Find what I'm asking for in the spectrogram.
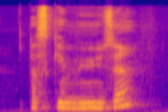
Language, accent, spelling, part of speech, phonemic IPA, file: German, Austria, Gemüse, noun, /ɡəˈmyːzə/, De-at-Gemüse.ogg
- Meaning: 1. vegetable; vegetables (kinds of plants) 2. a seasoned vegetable-based side dish, such as a relish (not necessarily pickled and not usually in the form of a paste)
